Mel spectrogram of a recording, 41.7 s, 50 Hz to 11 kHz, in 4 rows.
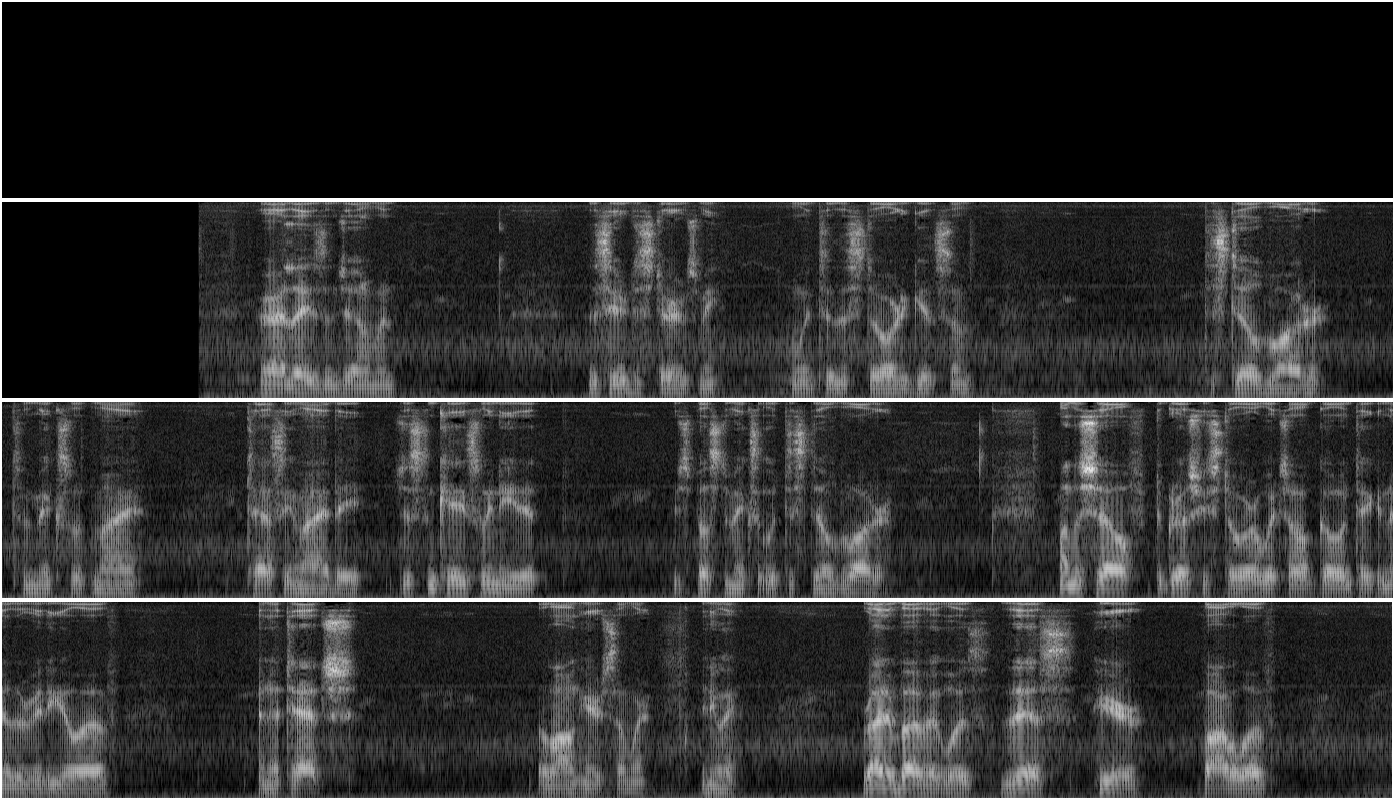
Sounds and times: Speech: 0:12.3 - 0:13.4, 0:14.8 - 0:17.8, 0:19.4 - 0:20.4, 0:21.0 - 0:22.0, 0:22.7 - 0:25.0, 0:25.9 - 0:27.6, 0:28.8 - 0:32.2, 0:33.2 - 0:34.0, 0:35.3 - 0:36.9, 0:37.8 - 0:40.9.

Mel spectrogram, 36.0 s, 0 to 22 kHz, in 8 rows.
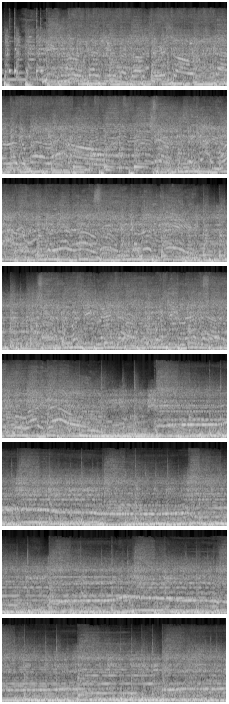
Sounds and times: Rock music: 0:00.0 - 0:35.9.

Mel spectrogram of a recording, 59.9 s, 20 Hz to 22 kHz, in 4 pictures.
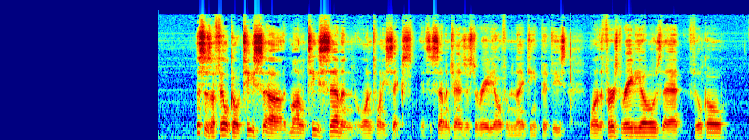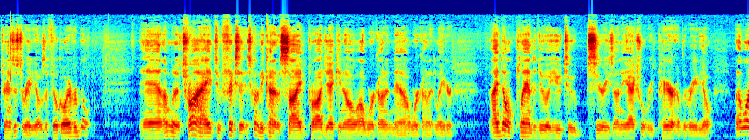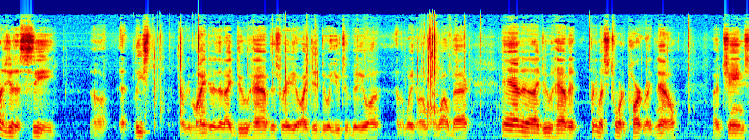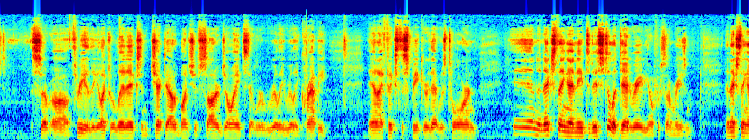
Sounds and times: Speech: 0:03.9 - 0:16.8, 0:17.8 - 0:24.1, 0:24.8 - 0:31.1, 0:31.8 - 0:39.4, 0:40.0 - 0:43.6, 0:44.2 - 0:51.5, 0:52.3 - 0:54.5, 0:55.2 - 0:59.9.

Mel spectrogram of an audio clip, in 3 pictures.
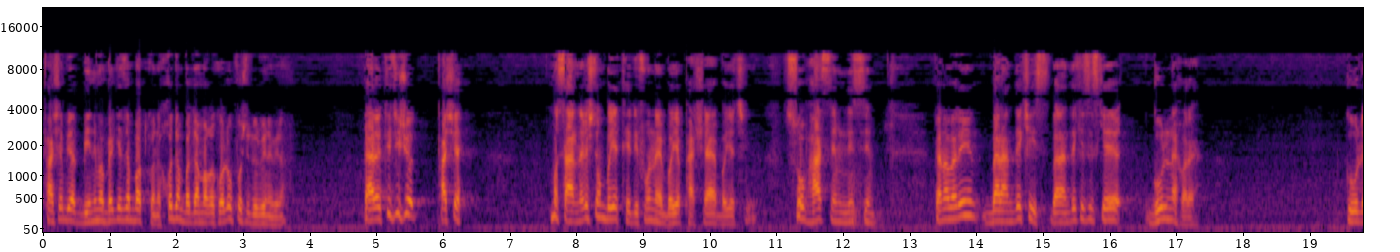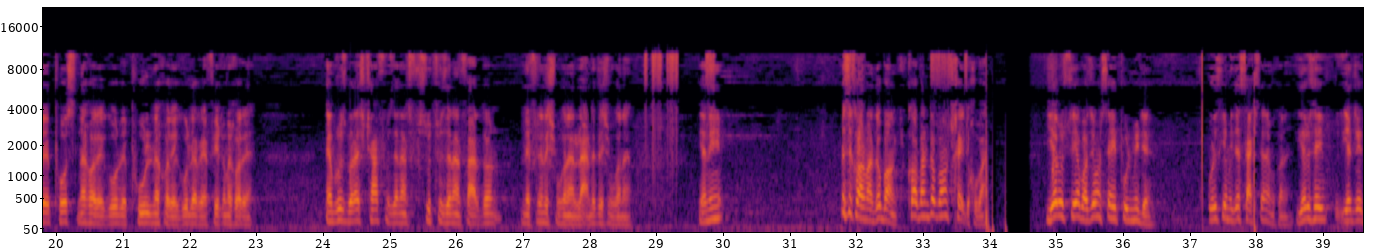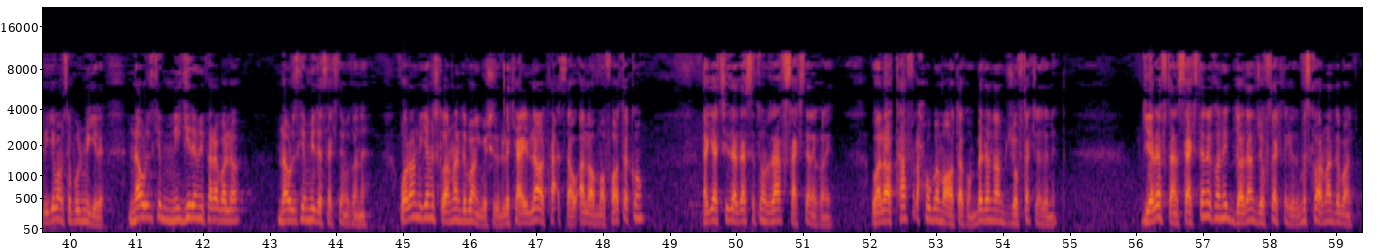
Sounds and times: Speech: 0:00.0 - 0:03.8, 0:04.8 - 0:06.5, 0:07.6 - 0:12.6, 0:13.4 - 0:17.4, 0:19.6 - 0:23.0, 0:24.0 - 0:28.7, 0:29.6 - 0:30.1, 0:31.8 - 0:34.1, 0:34.8 - 0:36.5, 0:37.3 - 0:48.7, 0:49.5 - 0:54.9, 0:56.1 - 0:59.3.

